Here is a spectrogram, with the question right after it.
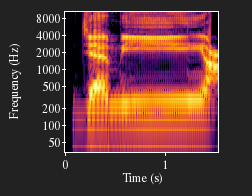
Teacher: دو زبر کو الف مدہ کی طرح کھینچ کر وقف کرتے ہیں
